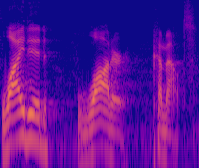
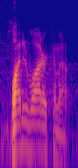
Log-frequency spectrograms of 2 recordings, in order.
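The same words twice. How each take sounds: First: The question is said with added emphasis on 'water'. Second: The question is said plainly, without special emphasis.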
